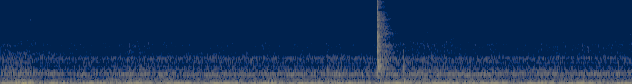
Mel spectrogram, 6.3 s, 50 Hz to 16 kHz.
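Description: Quiet, faint handling of a small camera, then a single sharp metallic click nearly four seconds in as the hot shoe of an Epson R-D1S rangefinder is levered with a tiny flathead screwdriver: the hot shoe's spring-held retaining tab popping up.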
